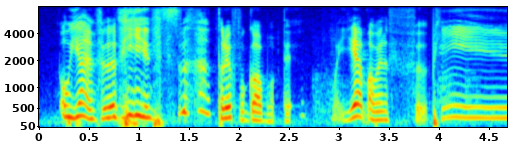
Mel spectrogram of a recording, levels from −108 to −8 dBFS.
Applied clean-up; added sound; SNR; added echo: none; none; none; none.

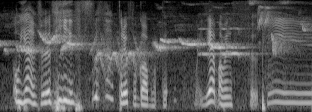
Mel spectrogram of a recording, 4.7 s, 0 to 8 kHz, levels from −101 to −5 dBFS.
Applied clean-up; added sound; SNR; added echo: none; Bird; 6 dB; none.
